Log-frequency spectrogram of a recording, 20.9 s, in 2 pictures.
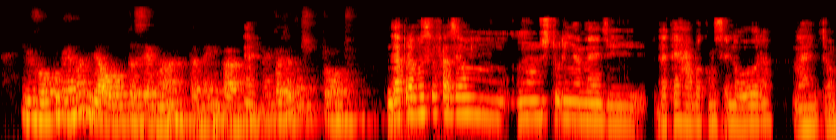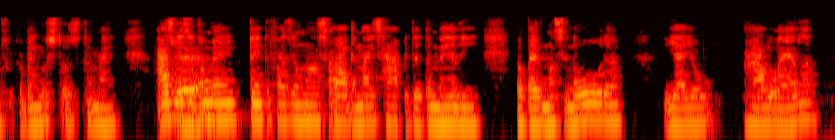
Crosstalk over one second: none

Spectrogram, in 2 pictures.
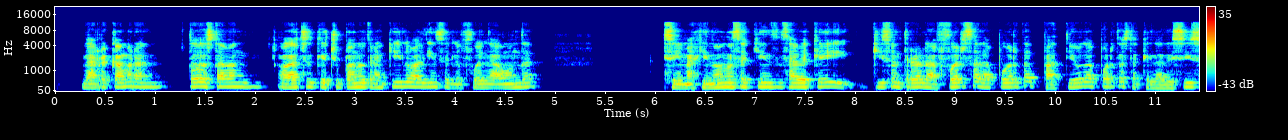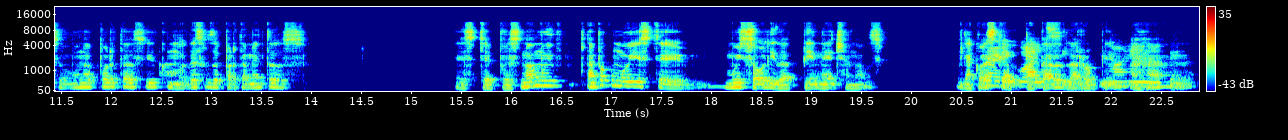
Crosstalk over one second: present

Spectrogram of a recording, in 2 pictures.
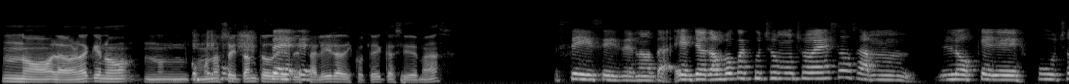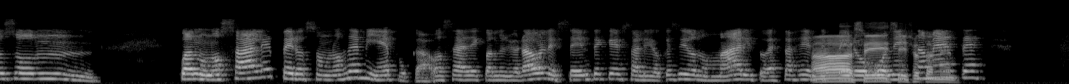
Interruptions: present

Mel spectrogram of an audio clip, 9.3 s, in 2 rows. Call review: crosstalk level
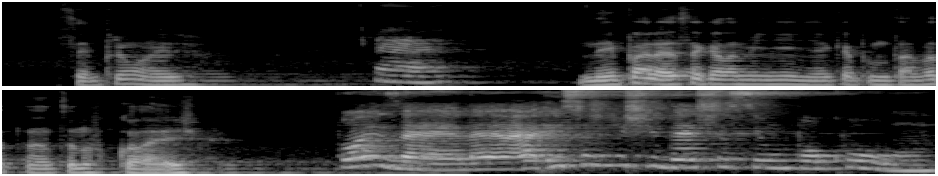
none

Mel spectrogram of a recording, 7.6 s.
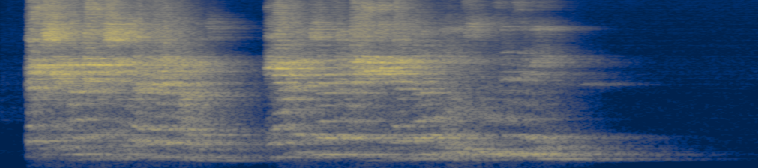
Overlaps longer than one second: present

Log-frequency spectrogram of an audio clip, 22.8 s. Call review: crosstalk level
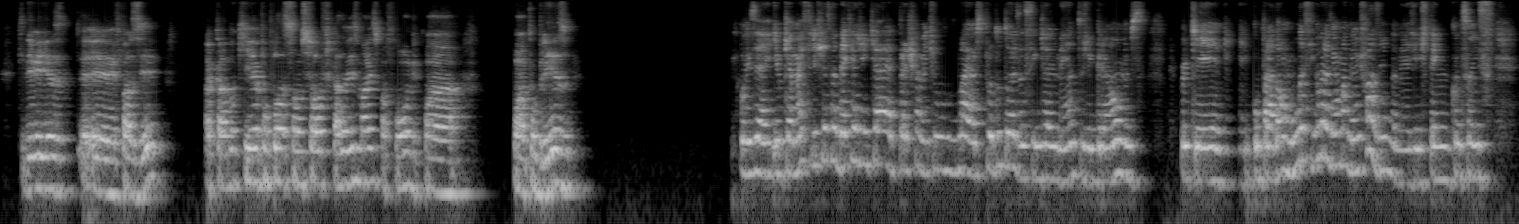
none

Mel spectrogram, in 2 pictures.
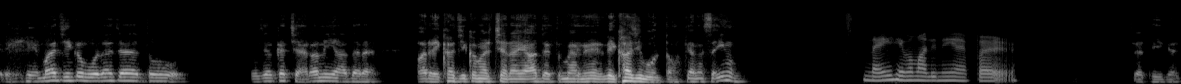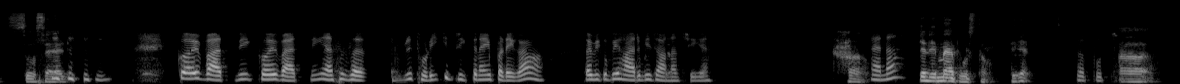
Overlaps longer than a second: none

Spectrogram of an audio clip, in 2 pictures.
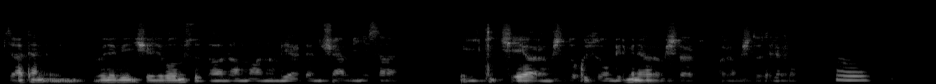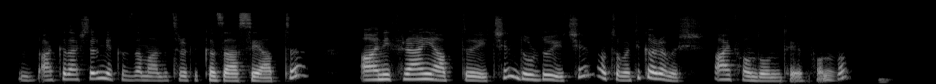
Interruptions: none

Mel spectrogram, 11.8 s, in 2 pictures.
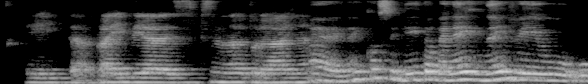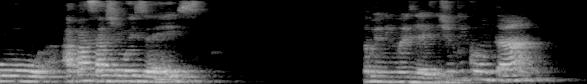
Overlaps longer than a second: none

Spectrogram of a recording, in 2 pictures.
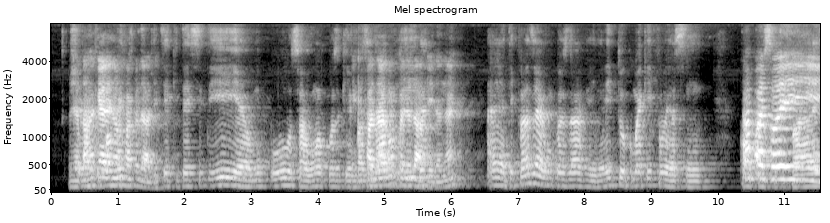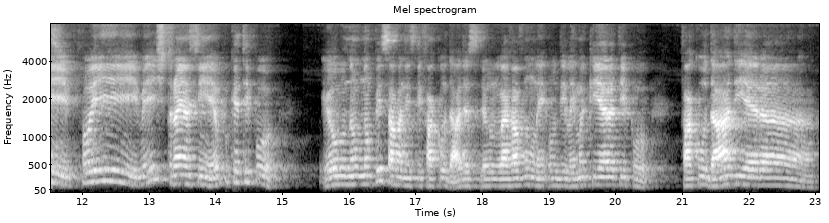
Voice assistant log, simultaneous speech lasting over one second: present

